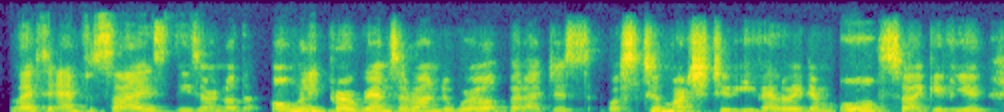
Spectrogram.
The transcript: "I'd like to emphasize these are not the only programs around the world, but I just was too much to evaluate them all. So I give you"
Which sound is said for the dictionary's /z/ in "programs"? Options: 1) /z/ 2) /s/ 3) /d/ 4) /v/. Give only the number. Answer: 1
